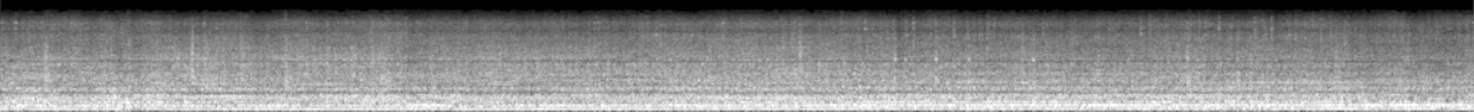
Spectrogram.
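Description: Off-road car's engine running at a steady low speed, heard from inside the cab while driving over a rough dirt track, with a constant hum and a wash of road and body noise.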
